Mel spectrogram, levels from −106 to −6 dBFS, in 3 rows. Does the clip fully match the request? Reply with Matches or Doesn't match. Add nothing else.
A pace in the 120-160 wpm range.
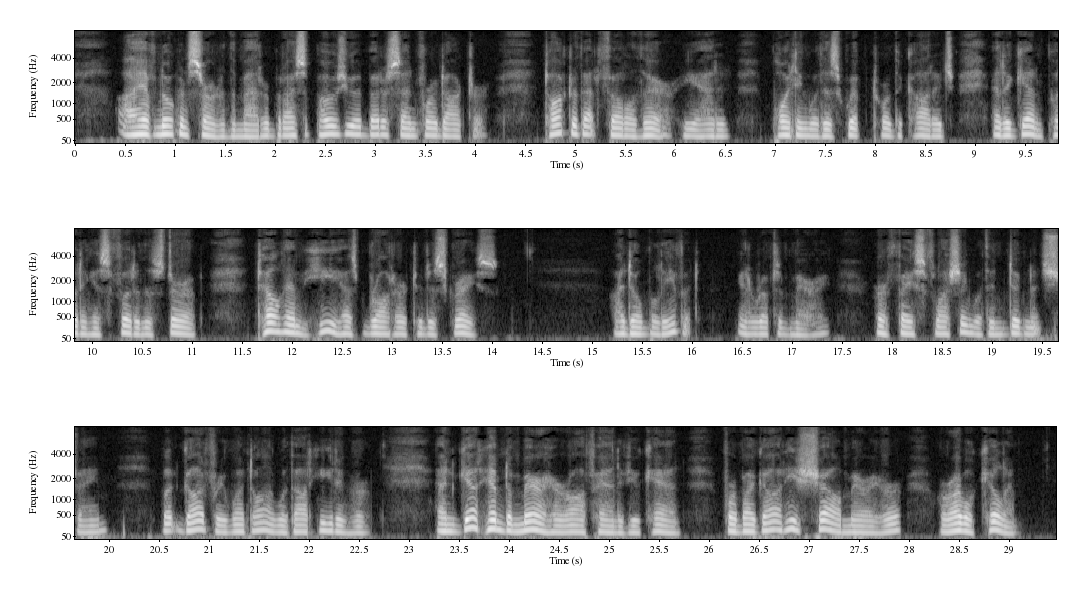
Doesn't match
